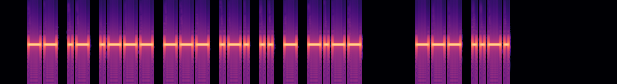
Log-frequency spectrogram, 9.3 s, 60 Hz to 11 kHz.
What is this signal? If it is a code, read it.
Morse code, heard as a keyed tone, about 20 wpm, 700 Hz. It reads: MAJORITY OF
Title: 2x Word-Spacing - Sets of 4 Words - 20wpm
